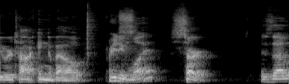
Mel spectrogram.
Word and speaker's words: Sartre: Sartre. Is that like a... Jean-Paul Sartre. He's an existentialist. Okay. Is it spelled like Sartre?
